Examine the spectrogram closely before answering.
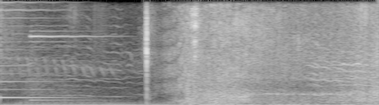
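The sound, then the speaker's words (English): A blast of fire shot from a portal caster gadget: a steady low tonal hum is cut by one sharp crack, then a loud, low, rumbling roar of rushing flame continues. “Did you just shoot fire out of your portal caster? Looks like it.”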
